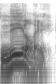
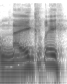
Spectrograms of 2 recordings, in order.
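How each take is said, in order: First: The name is said without a g sound. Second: The name is said with a g sound. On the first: This is how the name is said on television. "her name is Neely with a silent G in there" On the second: This is the author's own way of saying the name. "That's how I pronounce her name"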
